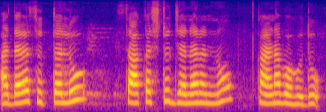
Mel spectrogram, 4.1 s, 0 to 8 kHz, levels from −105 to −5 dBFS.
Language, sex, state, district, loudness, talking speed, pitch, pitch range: Kannada, female, Karnataka, Bangalore, -16 LUFS, 75 wpm, 260 Hz, 245-290 Hz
